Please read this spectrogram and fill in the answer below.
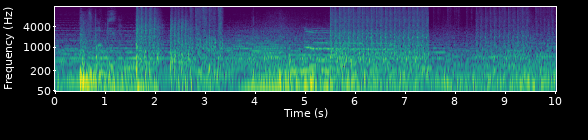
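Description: Bursts of rapid automatic gunfire in a film shootout over a music score. The longest burst runs for about two seconds just past the middle.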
